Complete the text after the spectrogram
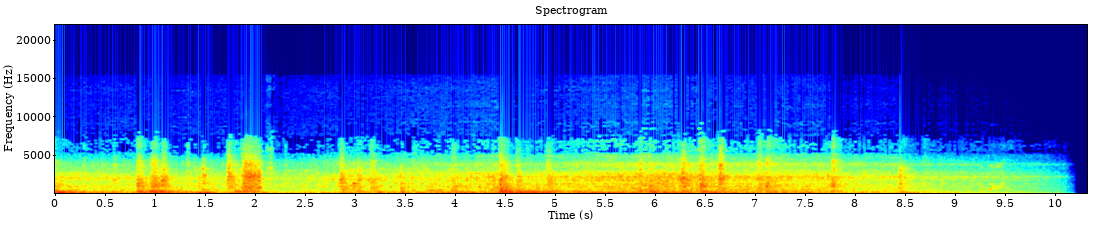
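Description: A hydraulic arm whines as it lifts a container.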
